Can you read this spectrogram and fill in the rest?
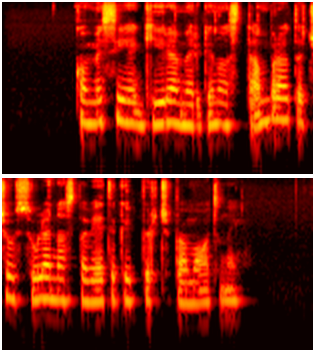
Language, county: Lithuanian, Vilnius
